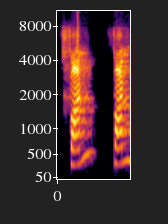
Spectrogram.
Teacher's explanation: फन का फ इज लेबियोडेंटल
